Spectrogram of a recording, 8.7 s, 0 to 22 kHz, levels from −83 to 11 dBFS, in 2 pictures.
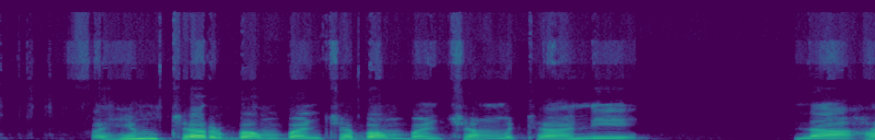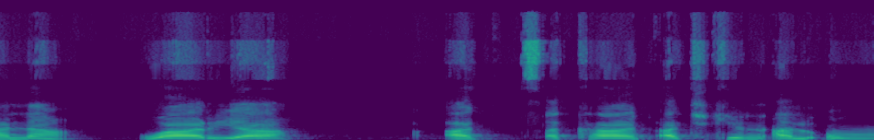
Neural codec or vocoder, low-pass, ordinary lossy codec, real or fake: none; 19.8 kHz; Opus, 16 kbps; real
